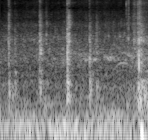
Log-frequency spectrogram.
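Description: Low wind rumble on a phone microphone with a few short knocks, as a person goes off the edge into a swimming pool near the end.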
